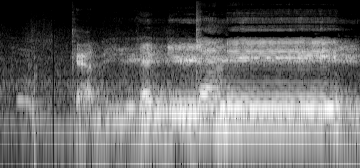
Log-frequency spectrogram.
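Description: Young men sing together loudly.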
